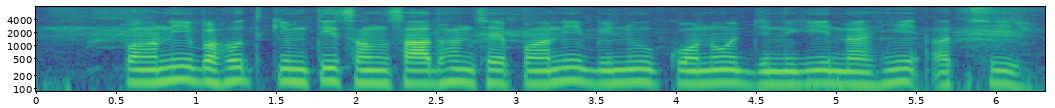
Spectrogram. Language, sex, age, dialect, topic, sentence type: Maithili, male, 18-24, Bajjika, agriculture, statement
